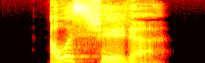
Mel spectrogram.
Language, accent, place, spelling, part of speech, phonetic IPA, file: German, Germany, Berlin, ausschilder, verb, [ˈaʊ̯sˌʃɪldɐ], De-ausschilder.ogg
- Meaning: first-person singular dependent present of ausschildern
